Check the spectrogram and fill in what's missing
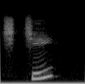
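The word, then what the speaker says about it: chichi (ちち): And its pronunciation is chichi or to, as in otosan.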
